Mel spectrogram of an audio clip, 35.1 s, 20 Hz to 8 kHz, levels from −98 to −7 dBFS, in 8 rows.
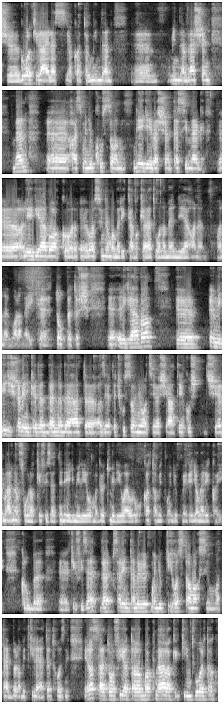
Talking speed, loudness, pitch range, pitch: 135 wpm, -14 LUFS, 115-130 Hz, 120 Hz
